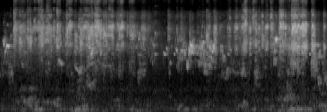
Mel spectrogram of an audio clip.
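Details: Eating budgerigar colony giving a steady wash of high chirps and warbled chatter, with a short lull near the middle before the many voices resume.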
